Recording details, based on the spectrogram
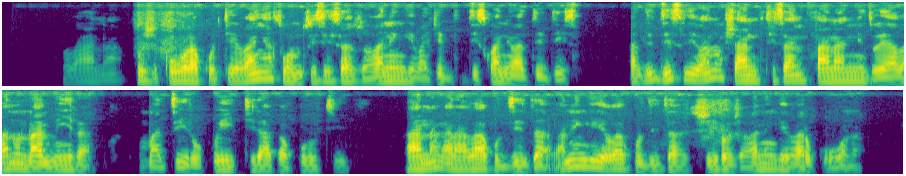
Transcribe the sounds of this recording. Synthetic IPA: ʋanakuʐikuuɾakutiʋaɲat͡so̞nzwis̬is̬aʐaʋane̞ŋɡe̞ʋat͡ʃid͡zid͡ziswane̞ʋad͡zid͡ziːsi̥ | ʋad͡zid͡zisiʋano̞ʃandisamifananid͡zo̞jaʋano̞n̤amira | mumad͡ziɾo̞kuitirapakuti | ʋanakanaʋaːkud͡zid͡za̰ʋʔa̰ne̞ŋɡe̞ʋarikud͡zid͡zaʐ̥iɾo̞ʐaʋane̞ŋɡe̞ʋaɾikuoːna

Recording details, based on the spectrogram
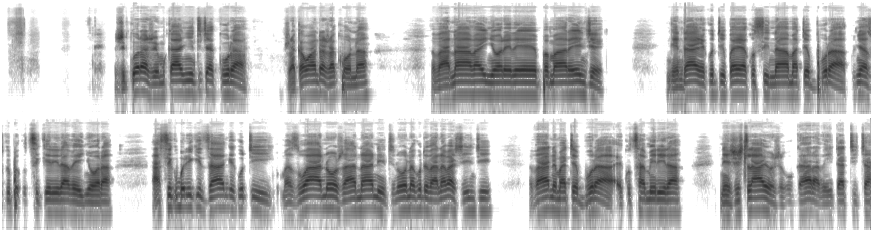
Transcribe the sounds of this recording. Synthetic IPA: ʐiko̞ɾaʐe̞mukaɲitit͡ʃakuɾa | ʐ̥a̰kawandaʐakʰo̞na | ʋanaʋaiɲo̞ɾe̞ɾe̞pamaɾe̞nd͡ʒe̞ | ŋɡe̞ndaje̞kutik͡paijakusinamate̞mbʱuɾakuɲazwipe̞kut͡sikiɾiɾaʋeiɲo̞ːɾa̰ː | sikuɓuɗikid͡zaŋɡe̞kutimazuwano̞ʐaːnanitino̞ːnak̬ut̬iʋanaʋaʒind͡ʒi | ʋane̞mate̞bʱuɾae̞̰kut͡samiɾiɾa | ne̞ʐiɬajo̞ʐe̞kuɡʱaɾaʋe̞itatiːt͡ʃa

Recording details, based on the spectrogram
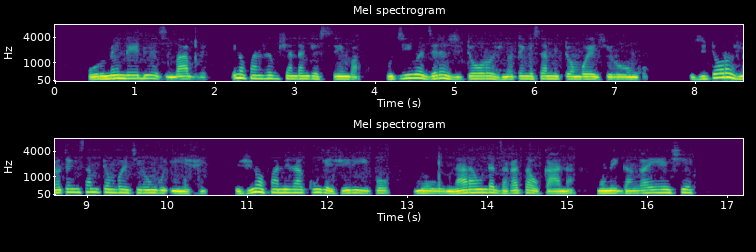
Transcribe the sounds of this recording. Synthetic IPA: ɦuɾume̞nde̞je̞ɗuje̞zimbabʱɣe̞ | ino̞fanirakuʃandaŋɡe̞siːmba̰ | kutiːwe̞d͡ze̞ɾe̞ʐito̞ɾo̞ʐino̞te̞ŋɡe̞samito̞mbo̞je̞t͡ʃiruːŋɡu | ʐito̞ɾo̞ʐino̞te̞ŋɡe̞samito̞mbo̞je̞t͡ʃiruŋɡuʔiʐi | ʐino̞fanirakuŋɡe̞ʐiɾipo̞ | mun̤aɾaundad͡zakat͡saukana̰ | mumiɡʱaŋɡaje̞ːʃe̞

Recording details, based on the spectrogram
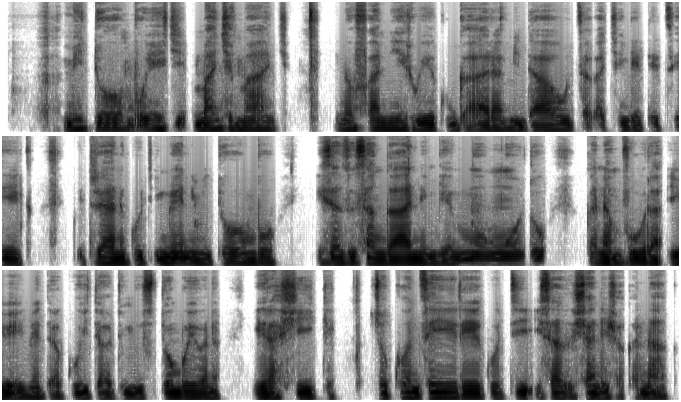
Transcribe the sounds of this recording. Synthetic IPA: mito̞mbo̞jemand͡ʒemand͡ʒeino̞fanirwe̞kuɡʱa̰ɾamindaud͡za̰kat͡ʃe̞ŋɡe̞te̞d͡ze̞kḁkuitiranikutiːmwe̞nimito̞mbo̞ | is̬azo̞saŋɡaneŋɡe̞mumo̞to̞kanaɱvuɾaʔijo̞ino̞eta̰kuitakutimito̞mbo̞jeʋana | iɾaʃike | ʐ̥oko̞nze̞ɾe̞kutiisazoʃande̞ʐakanaːkḁ

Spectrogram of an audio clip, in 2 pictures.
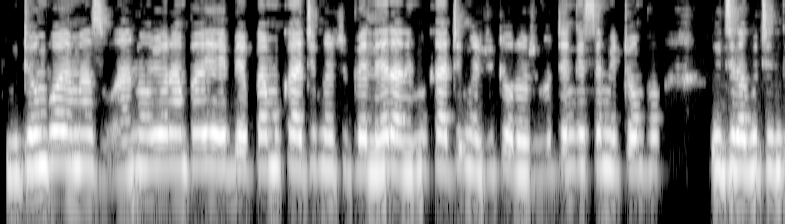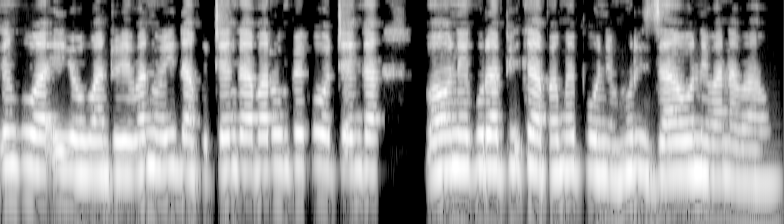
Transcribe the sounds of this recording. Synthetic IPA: mito̞mbo̞je̞mazuʋano̞jo̞ɾambajeiɓe̞kwamukat̬imwe̞ʐibe̞ɮe̞ɾane̞mukatimwe̞ʐito̞ɾo̞ʐino̞te̞ŋɡe̞semito̞mbo̞ | kuit̬iɾak̬utiŋɡe̞ŋɡuʋaʔijo̞ʋantʰujeʋano̞iɗakute̞ŋɡaʋaɾumbe̞kote̞ŋɡa | ʋaone̞k̬uɾapikapamwe̞po̞ne̞m̤uɾid͡zawo̞ne̞ʋanaʋaːʋo̞

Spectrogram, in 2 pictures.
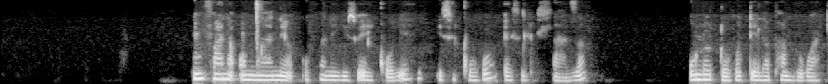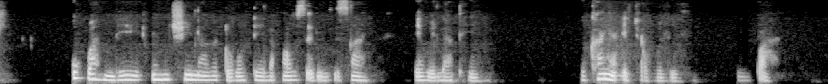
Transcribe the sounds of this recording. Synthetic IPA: iɱfana̰ʔom̩ŋ͡ǀanɛufaneɣiswɛ̰ɛɡ͡ǃʱɔɣɛ | isiɡ͡ǃʱuɣɔesiluɬaːza | ulɔd̥ʱɔɣɔtʼɛlapʰambʱiɣwaːkʰɛ̥ | uβambʱɛum̩t͡ʃʼinaɣad̥ʱɔɣɔtʼɛlaawusɛ̰βḛnd͡zʱisajɔ | ɛɣɛlatʰeːni | ɣukʰaɲaʔɛd̥ʒ̥ʱa̰βulisɛ | iɱ̩fa̰ːna

